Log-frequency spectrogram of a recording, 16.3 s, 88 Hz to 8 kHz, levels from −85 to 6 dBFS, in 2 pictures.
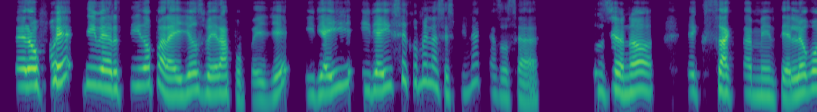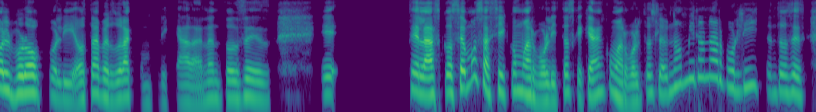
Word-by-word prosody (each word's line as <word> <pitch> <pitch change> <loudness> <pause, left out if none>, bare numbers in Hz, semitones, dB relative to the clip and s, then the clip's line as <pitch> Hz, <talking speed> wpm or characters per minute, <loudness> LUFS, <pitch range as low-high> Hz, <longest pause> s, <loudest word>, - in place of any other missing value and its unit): pero 255 0 +9
fue 285 +3 +6
divertido 255 0 +2
para 175 - +5
ellos 195 +4 0
ver 185 0 +2
a 185 - +5
Popeye, 150 - -6
y 175 0 -12
de 185 - +2
ahí 225 +7 0
y 215 -2 -9
de 210 - +3
ahí 235 +5 +2
se 320 +3 -5
comen 290 +1 -7
las 240 -8 -6
espinacas, 190 - -13
o 160 - -9
sea, - - -6 0.6
funcionó, 210 +1 +2 0.3
exactamente. 175 -4 +1
Luego 195 +7 +3
el 220 - +2
brócoli, 185 -5 0
otra 175 +6 -2
verdura 160 0 0
complicada. 130 -1 -10
No, 150 - -7
entonces 155 0 -5 0.5
eh, - - -6 0.7
se 210 - +2
las 180 -1 +6
cocemos 235 - 0
así 195 0 0
como 210 -2 -3
arbolitos 145 +5 -4
que - - -8
quedan 175 +3 +2
como 195 -4 -5
arbolitos, 145 +7 -6
luego 180 +2 -5
no, 260 +2 -6
mira 340 +3 -7
un 365 - -8
arbolito. 245 - -7
Entonces, 195 -2 -5
195 Hz, 175 wpm, -23 LUFS, 165-230 Hz, 0.7 s, pero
